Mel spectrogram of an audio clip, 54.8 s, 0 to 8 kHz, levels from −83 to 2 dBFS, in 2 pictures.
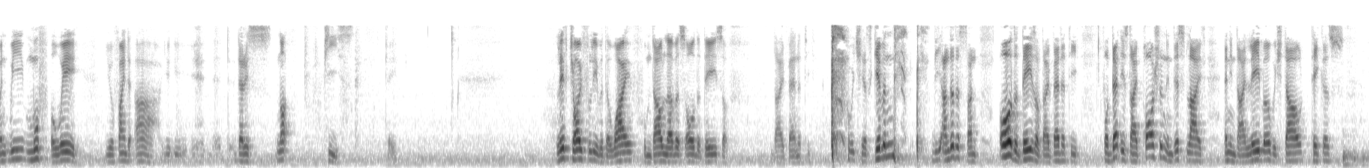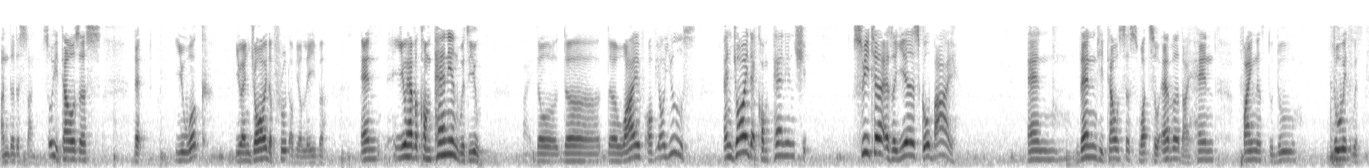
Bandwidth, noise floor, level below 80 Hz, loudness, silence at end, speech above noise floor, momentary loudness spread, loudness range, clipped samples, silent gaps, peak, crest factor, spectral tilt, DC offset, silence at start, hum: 5.2 kHz; -57 dBFS; -64 dBFS; -28 LUFS; 0.05 s; 29 dB; 21 LU; 14 LU; under 0.1%; none; -4 dBFS; 26 dB; -10 dB/octave; under 0.1%; 0 s; none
